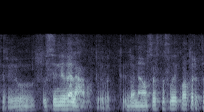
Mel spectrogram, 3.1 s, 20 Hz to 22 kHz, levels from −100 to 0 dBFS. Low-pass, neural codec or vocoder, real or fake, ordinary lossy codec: 7.2 kHz; codec, 16 kHz, 8 kbps, FreqCodec, smaller model; fake; AAC, 32 kbps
